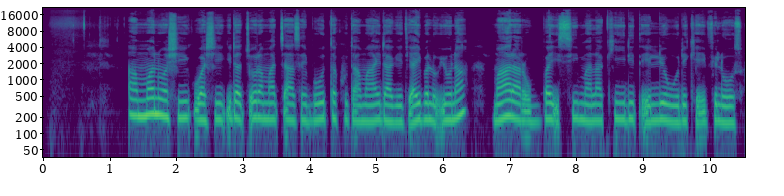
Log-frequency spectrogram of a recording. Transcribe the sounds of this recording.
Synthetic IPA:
ʔɐmːɐnʊwɐʃiːkʼʊwaʃiːkʼɪd̪ɐt͡ʃʼɔɾɐmɐt͡ʃʼːaːsɐjbo̞ːt̪ːɐkʰʊt̪aːmaːjɪd̪aːɡe̞ːt̪ɪɐjbɐlɔ̰ʔɪ̰jɔnɐ | maːɾaːɾɐ̰ʊ̰bːɐjɪsːɪmɐlɐkʰiːd̪ɪt̪ʼe̞̰ːlːɪjɔwɔd̪ɛkʰḛːɪ̰fːɛlo̞ːsɔ̥

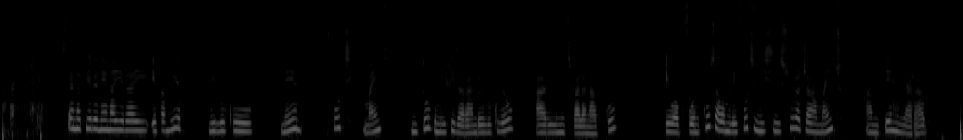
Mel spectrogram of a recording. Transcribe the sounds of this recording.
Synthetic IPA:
sajnəpiɾenenəiɾajefəmiɾə | miluku | menə̥ | fut͡si̥ | majnt̪i̥ | mit̪uvunifizaɾanirewlukurew | aɾimit͡si̥v̥alanavu̥ku | ewabuv̥onikusawamilefut͡simisisuɾaʈ͡ʂəmajnt͡su̥ | amint̪eniaɾabu̥

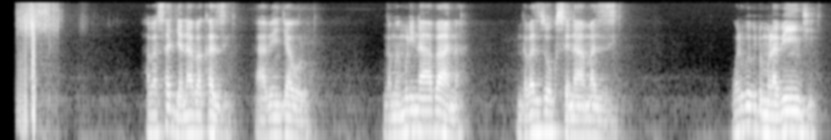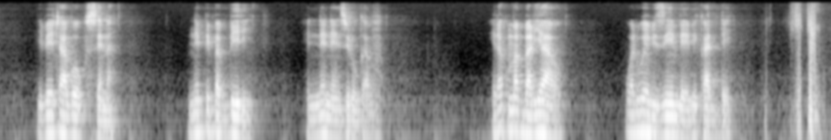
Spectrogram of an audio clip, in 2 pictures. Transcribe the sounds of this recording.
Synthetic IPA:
aβasaɟːanaːβakazi | a̰βe̞ːɲɟawulo̞ | ŋɡamwe̞mulinaːβaːna̰ | ŋɡaβazizo̞ːku̥se̞naːmazːi | waliwe̞ːβidumulaβiːɲɟi | βjeβe̞ːtaːɡo̞ːku̥se̞na | ne̞pːipabiɾḭ | e̞nːe̞ne̞ːnziɾuɡa̰vu | e̞ɾakumabːaljaːwo̞̰ | waliwe̞ːβiziːmbe̞ːβikadːe̞̰

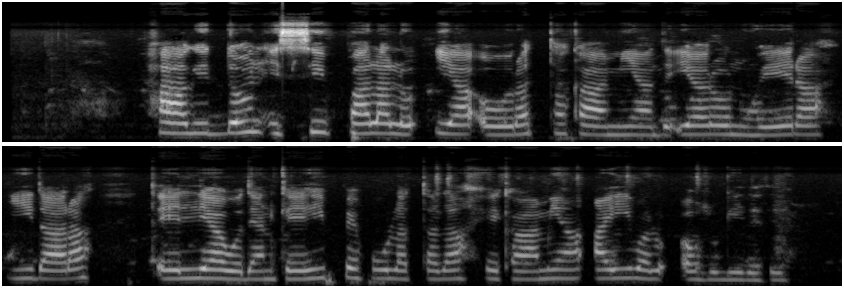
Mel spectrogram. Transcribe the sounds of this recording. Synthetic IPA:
haːɡɪd̪ːɔnɪsːɪpɐlɐlɔʔːɪjaːʔoːɾɐt̪ːɐkaːmɪjaːd̪ɛʔɪjɐɾonʊheːɾɐjiːd̪aːɾɐ | t̪ʼe̞ːlːɪjaːwɔd̪ɛjɐnkeːhɪpːɛpuːlɐt̪ːɐd̪ɐhɛkaːmɪjaːjbɐlʊʔɐʊs̬ʊɡiːd̪ɛt̪eː

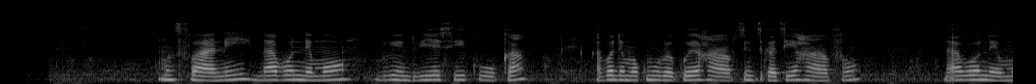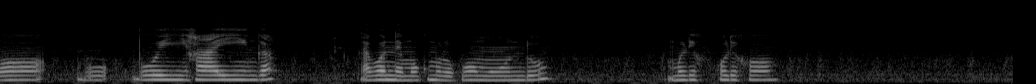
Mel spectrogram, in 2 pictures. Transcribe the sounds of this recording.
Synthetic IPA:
musi̥fwaninaβo̞ne̞mo̞βiβiːnduβje̞sikuka | naβo̞ne̞mo̞kumurwekwe̞xat͡siːnzikat͡siexafu | naβo̞ne̞mo̞ | βujixajiːŋɡa | na̰βo̞ne̞mo̞kumuɾwekwomuːndu | mulixulixo̞

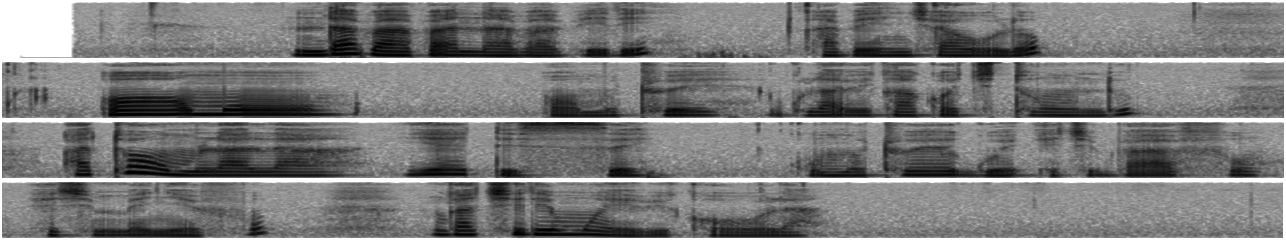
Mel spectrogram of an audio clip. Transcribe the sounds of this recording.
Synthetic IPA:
ndaβaːβanaβaβḭɾiaβe̞ːɲɟawṵlo̞ | omu | o̰mutwe̞ɡula̰βikako̞ci̥tuːndu | ato̞ːmulalaje̞ːtise̞ | kumutwe̞ɡwe̞ːciβa̰ːfue̞cime̞̰ɲe̞̰fu | ŋɡaciɾimue̞βḭkʰo̞̰ːla

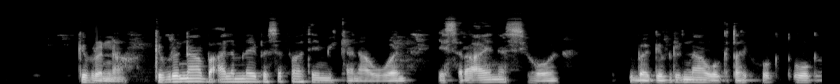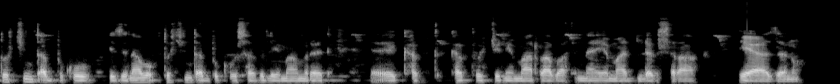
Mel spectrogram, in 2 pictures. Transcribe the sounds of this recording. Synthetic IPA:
ɡ̥ɨβɾɨnːaɡ̥ɨβɾɨnːabəʔaləmlajbəsɨfat̪jɛmːikʰːənawːɔnjɛsɨɾaajnət̪siho̞n | bəɡɨβɾɨnːa | wɔkʼt̪ʼʰo̞t͡ʃːɪnt̪ʼəbːɨkʼojɛzɨnawɔkʼt̪ʰo̞t͡ʃːɪnt̪ʼəbːɨkʼosəβlajmamɾət̪ʰ | kʰəβt̪ʰo̞t͡ʃːɪnjɛmarːaβat̪ʰɨnːajɛmad̪ləβsɨɾajɛjazənəw

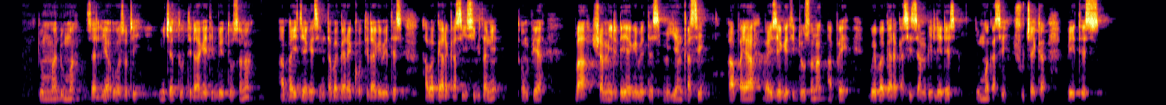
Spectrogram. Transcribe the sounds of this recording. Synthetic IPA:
d̪̥ʊmːɐd̪ʊmːɐz̥ɐlʔɪjɐ̰ʔo̞ːsɔt̪ɪmɪt͡ʃʼːɛt̪ːʊʊt̪ːɪd̪aːɡeːt̪ɪbe̞ːt̪ːoːsɔnɐ | ɐbɐjɪzɪjɐɡe̞ːsɪnt̪ːɐbɐɡːaːɾɐjkʼːɐʊt̪ːɪd̪aːɡebe̞ːt̪ːe̞ːshɐbɐɡːaːɾɐkʼɐsːɪːsɪbɪt̪ɐnet̪ʼɔmpːɪjɐ | baːʃɐmːiːd̪ɪd̪ɛjɐɡebe̞ːt̪ːe̞ːsmɪjːɐŋkʼɐsːɪpaːpːɐjaːbɐjzɪjɐɡeːt̪ɪd̪oːsɔnɐɐpːɛɡʊjɛbɐɡːaːɾɐkʼɐsːɪzɐmbɪlːeːd̪e̞ːsd̪̥ʊmːɐkʼɐsːɪʃʊt͡ʃːɐjkːɐbe̞ːt̪ːe̞ːs

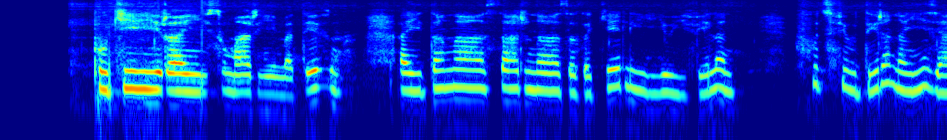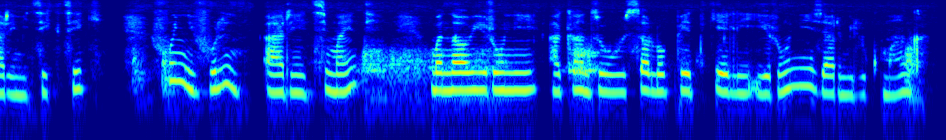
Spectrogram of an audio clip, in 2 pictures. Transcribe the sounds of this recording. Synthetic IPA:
b̥ukiɾajsumaɾimad̪evinə̥ | aɦit̪anəsaɾinəzazakʰeliiwiv̥elani̥ | fut͡si̥fiud̪iɾanəiziaɾimit͡sikʲi̥t͡sikʲi̥ | fuɲivuluni̥ | aɾit͡simajnt̪i̥manawiɾuniakand͡zusalopet̪i̥kʲeliːɾunizaɾimilukumaŋɡə̥

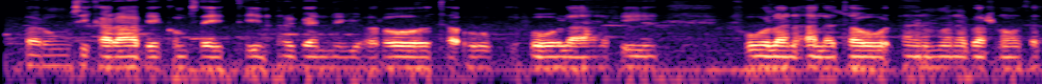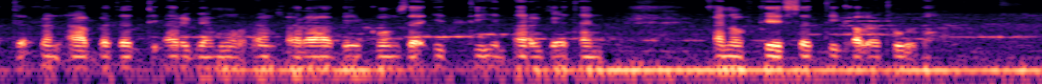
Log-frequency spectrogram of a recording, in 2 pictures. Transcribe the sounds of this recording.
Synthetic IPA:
b̥ɐɾuːmsɪkɐɾaːbe̞ːkːʊmsɐʔɪt̪ːɪɪnɐɾɡɐnːjɔɾo̞ːt̪ʰɐ̰ʔu | fuːlaːfɪ | fuːlɐnɐ̰lɐt̪ʰɐʔuːᶑɐnmɐnɐbɐɾno̞ːt̪ɐt̪ːɪɐkɐnᶑaːbːɐt̪ɐt̪ːɪʔɐɾɡɐmuːᶑɐŋkɐɾaːbe̞ːkːʊmsɐ̰ʔɪt̪ːɪɪnɐɾɡɐt̪ʰɐŋ | kʰɐnʊfke̞ːsːɐt̪ːɪkʼɐ̰bɐt̪ʰuːᶑɐ

